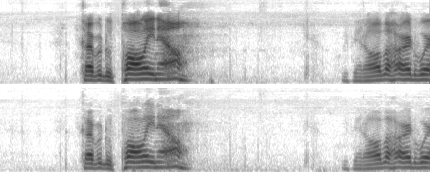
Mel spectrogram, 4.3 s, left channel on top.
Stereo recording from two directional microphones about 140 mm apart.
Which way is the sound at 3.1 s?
40° left (ahead or behind).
